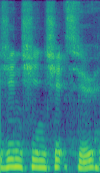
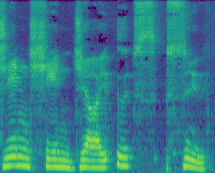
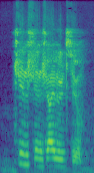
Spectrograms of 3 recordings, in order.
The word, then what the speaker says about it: Jin Shin Jyutsu: And I've been calling it Jin Shin Shitsu. – And it's actually pronounced Jin Shin Jai Utsu.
